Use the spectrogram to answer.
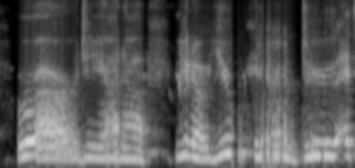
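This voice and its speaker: This put-on character voice growls at a fairly high pitch. It moves at a very slow pace. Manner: mean, growling.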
